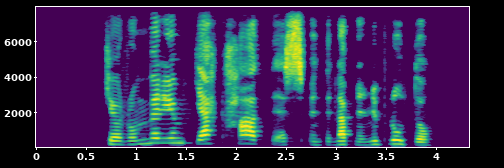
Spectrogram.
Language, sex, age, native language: Icelandic, female, 30-39, Icelandic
